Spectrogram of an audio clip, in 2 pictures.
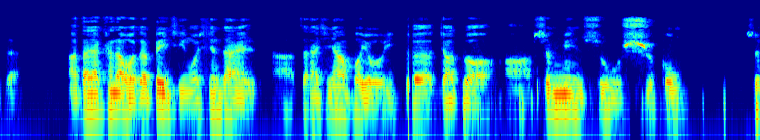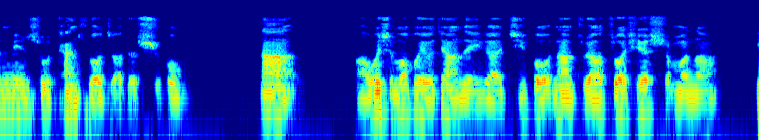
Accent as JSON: {"language": "Chinese", "country": "China", "said": "就是因为我是中国人我有微信我了解"}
